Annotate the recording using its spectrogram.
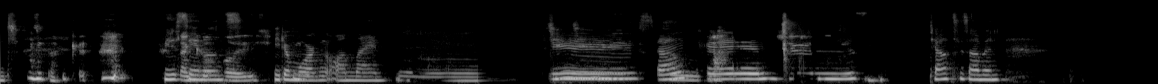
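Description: Women talk cheerfully over an online call.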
